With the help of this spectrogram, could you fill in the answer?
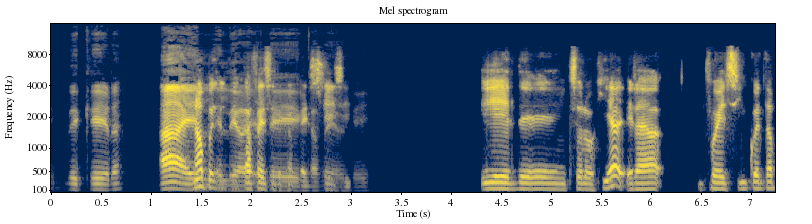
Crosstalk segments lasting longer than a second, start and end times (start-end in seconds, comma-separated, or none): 1.4-3.0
